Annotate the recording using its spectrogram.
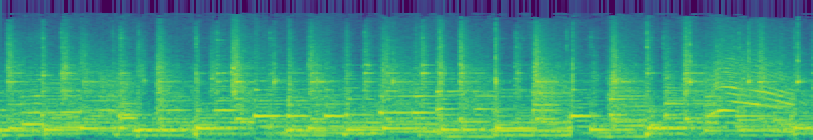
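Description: Cuban dance-orchestra music in a salsa-like style with no singing: a stepping bass line and melodic figures over steady, even percussion, with a brief sliding note near the end.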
